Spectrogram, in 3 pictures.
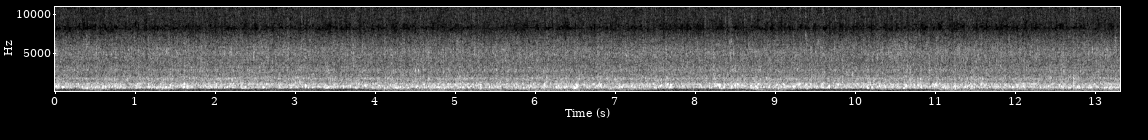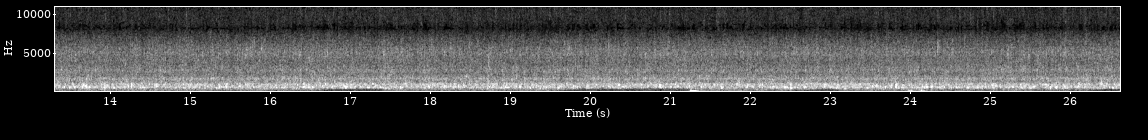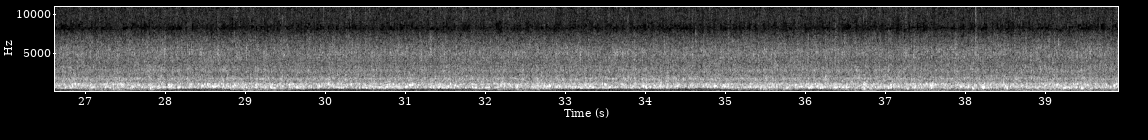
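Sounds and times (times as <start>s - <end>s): low thump: 21.3s - 21.5s.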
